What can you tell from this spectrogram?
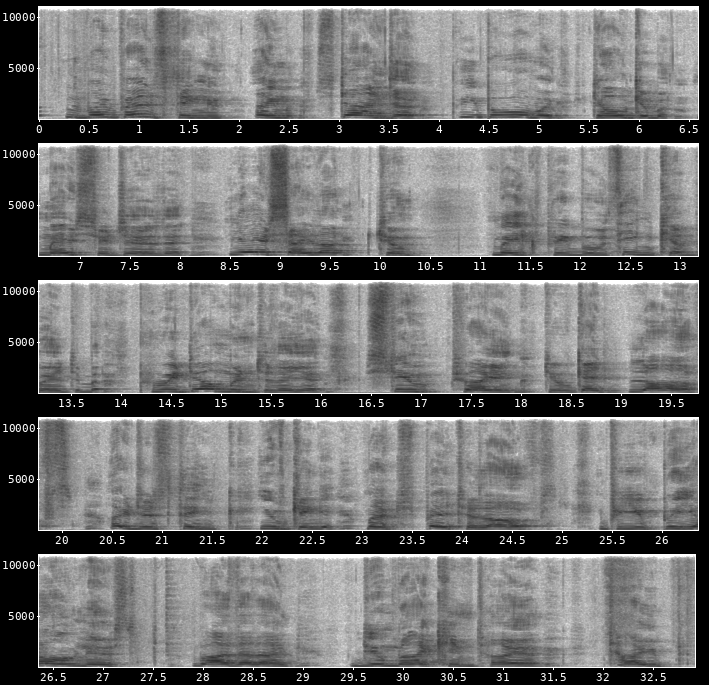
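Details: Dysarthria from cerebral palsy in a male stand-up comedian; audiences take a while to lock into his speech.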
